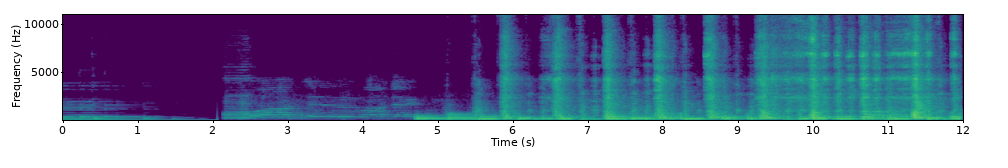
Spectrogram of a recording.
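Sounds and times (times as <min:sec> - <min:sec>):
live band playing: 0:05.5 - 0:12.0
rubboard scraping: 0:06.5 - 0:12.0.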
